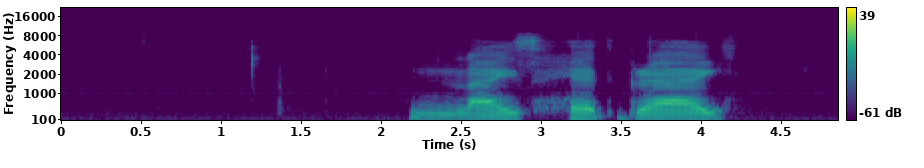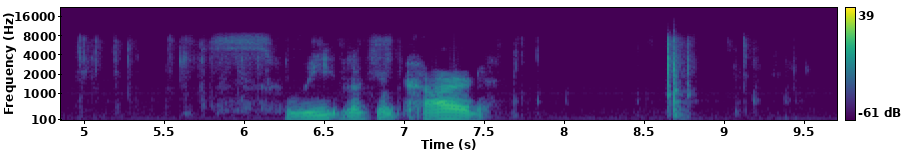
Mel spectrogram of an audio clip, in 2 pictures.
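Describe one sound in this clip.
A plastic card holder rustles and taps as it is handled.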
